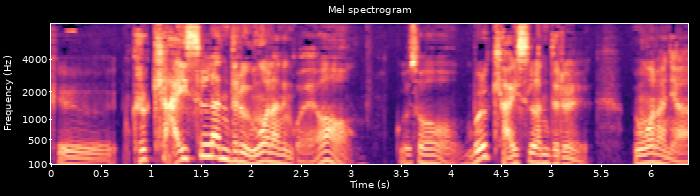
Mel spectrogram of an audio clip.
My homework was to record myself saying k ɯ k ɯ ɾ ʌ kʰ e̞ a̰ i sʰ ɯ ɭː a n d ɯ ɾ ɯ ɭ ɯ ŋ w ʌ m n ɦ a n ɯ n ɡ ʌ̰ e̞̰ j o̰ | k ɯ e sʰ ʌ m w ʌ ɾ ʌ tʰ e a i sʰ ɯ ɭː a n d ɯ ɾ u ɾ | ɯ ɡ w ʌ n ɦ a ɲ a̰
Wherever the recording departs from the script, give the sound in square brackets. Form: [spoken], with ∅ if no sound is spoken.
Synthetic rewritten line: k ɯ k ɯ ɾ ʌ kʰ e̞ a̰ i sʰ ɯ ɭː a n d ɯ ɾ ɯ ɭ ɯ ŋ w ʌ [∅] n ɦ a n ɯ n ɡ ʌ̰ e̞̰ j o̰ | k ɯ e sʰ ʌ m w ʌ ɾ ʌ [kʰ] e a i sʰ ɯ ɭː a n d ɯ ɾ [ɯ] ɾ | ɯ [ŋ] w ʌ n ɦ a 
